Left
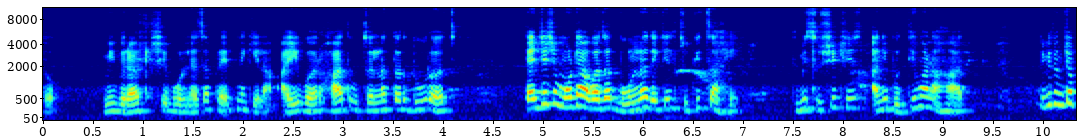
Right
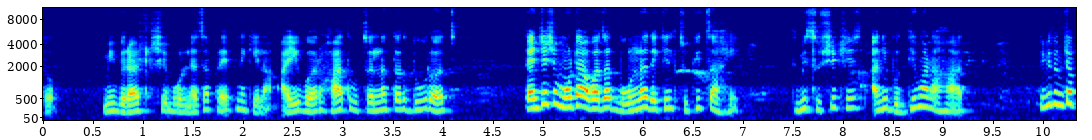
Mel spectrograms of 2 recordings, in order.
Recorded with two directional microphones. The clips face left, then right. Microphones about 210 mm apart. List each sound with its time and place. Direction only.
0.6 s speech: 10° right (ahead or behind)
8.8 s a woman's voice: 90° right
9.9 s speech: 10° right (ahead or behind)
